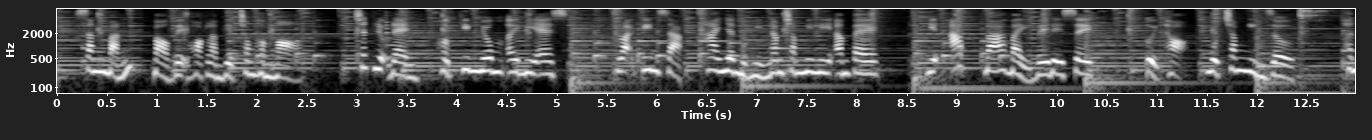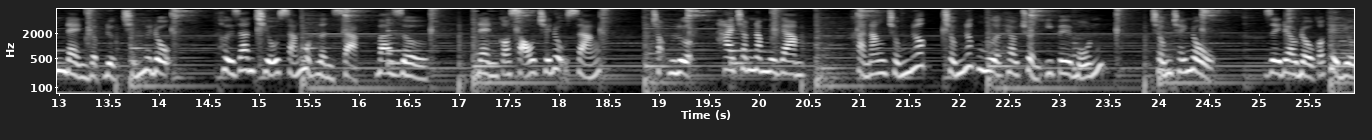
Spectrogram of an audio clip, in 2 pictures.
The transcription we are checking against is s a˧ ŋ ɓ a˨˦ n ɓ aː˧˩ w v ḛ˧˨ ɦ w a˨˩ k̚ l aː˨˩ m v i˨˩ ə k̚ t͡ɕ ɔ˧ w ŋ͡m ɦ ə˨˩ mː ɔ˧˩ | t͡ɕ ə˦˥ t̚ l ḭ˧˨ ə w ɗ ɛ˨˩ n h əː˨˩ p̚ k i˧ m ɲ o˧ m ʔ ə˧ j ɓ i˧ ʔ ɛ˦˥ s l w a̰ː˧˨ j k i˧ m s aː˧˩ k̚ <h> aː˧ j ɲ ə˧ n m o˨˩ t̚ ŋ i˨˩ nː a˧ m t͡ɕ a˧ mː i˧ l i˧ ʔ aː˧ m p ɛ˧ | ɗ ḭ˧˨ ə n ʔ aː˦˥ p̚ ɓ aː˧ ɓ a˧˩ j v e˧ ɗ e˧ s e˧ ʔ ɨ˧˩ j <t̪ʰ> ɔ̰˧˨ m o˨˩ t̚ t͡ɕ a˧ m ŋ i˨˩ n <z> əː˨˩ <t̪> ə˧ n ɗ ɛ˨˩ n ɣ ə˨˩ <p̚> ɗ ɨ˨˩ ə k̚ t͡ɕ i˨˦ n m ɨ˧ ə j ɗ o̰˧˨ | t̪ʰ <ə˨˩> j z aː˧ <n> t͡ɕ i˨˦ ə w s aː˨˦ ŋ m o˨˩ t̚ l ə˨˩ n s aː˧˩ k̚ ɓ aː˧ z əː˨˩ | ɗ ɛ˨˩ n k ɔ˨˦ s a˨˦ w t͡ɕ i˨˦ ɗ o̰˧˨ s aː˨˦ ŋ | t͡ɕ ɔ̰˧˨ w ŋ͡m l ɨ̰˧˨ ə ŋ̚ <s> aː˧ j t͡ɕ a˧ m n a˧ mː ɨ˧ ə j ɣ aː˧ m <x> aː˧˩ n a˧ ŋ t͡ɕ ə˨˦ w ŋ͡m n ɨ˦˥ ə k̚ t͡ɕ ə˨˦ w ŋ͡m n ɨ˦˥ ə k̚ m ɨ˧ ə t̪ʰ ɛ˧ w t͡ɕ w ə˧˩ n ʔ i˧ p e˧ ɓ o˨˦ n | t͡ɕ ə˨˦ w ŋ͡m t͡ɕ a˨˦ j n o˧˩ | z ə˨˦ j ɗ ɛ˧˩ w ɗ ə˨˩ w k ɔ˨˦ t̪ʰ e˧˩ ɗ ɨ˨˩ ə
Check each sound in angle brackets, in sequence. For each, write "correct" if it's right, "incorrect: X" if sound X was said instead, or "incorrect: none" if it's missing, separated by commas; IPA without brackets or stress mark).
correct, correct, correct, incorrect: t̪ʰ, correct, incorrect: əː˨˩, correct, incorrect: h, correct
